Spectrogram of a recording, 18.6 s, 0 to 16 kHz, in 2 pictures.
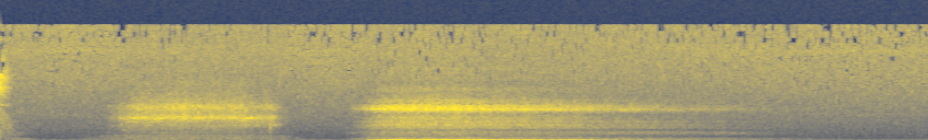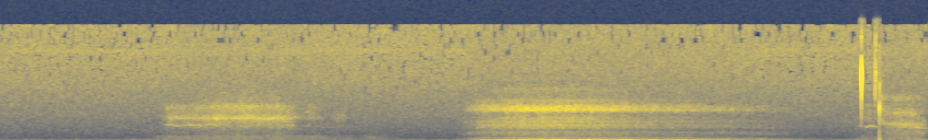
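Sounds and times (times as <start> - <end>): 
deep breathing in through the nose and out through the mouth: 0.0 - 8.2, 10.8 - 13.3, 13.9 - 17.4, 18.0 - 18.5.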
